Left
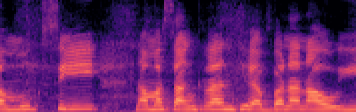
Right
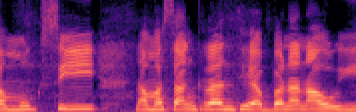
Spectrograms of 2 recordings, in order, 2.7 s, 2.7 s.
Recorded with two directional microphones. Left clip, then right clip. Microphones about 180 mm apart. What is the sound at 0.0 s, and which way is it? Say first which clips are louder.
A woman's voice: right 5 dB; 30° right (ahead or behind).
